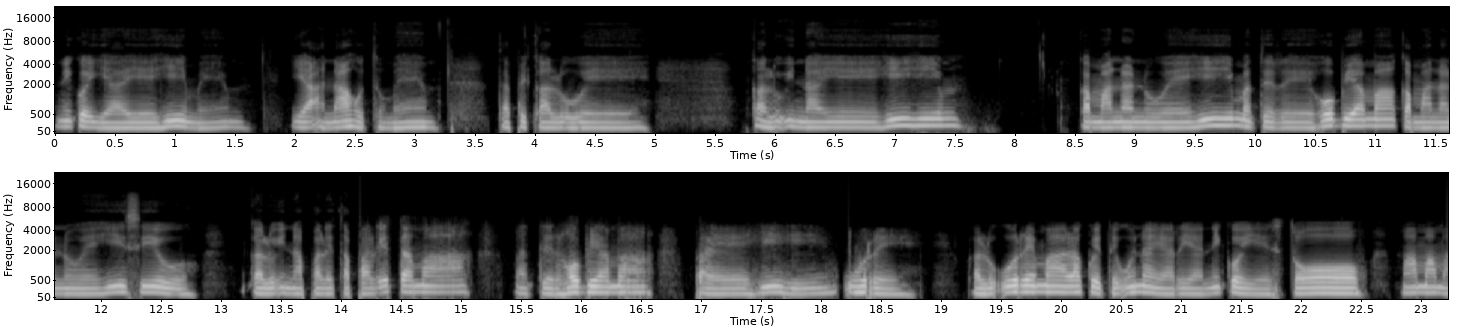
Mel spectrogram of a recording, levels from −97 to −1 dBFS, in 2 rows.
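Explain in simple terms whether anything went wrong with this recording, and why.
At 14.16 s the speech turns muffled and rough, and stays that way to the end. This is a call bitrate drop: the connection's capacity fell, so the encoder squeezed the audio hard, cutting everything above 4 kHz and coding what remained coarsely.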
